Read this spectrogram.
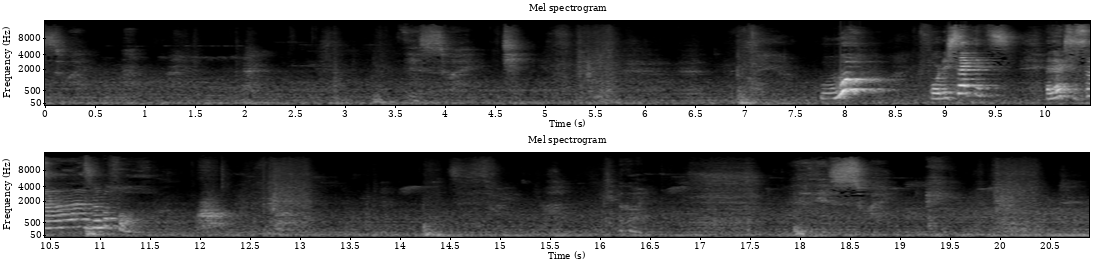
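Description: Feet thump softly on the floor as a woman exercises.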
